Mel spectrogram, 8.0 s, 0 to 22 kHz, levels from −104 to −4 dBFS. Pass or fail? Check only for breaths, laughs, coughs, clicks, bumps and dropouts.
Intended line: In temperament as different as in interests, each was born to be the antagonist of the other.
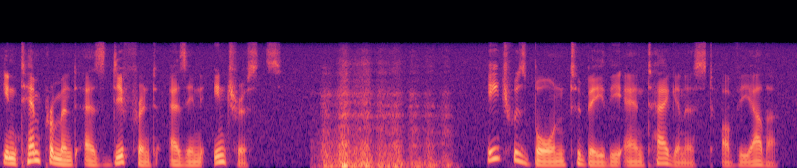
fail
